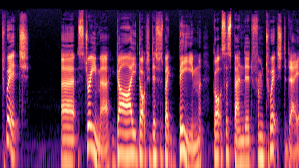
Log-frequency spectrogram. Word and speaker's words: Beahm: How do you pronounce his surname? B-E-A-H-M. Beam? Beam? Beam. – Beam. – Beam? – Beam. – We'll just say Guy Beam.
